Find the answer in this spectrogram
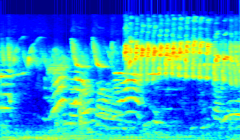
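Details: Domestic lovebird calling at home: a few short sliding chirps, then a harsh buzzy chatter of rapid squeaky notes, over a low background hum.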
